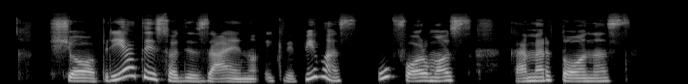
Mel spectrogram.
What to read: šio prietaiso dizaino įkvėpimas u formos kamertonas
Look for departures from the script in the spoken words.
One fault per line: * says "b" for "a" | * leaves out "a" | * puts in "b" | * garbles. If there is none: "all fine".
all fine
